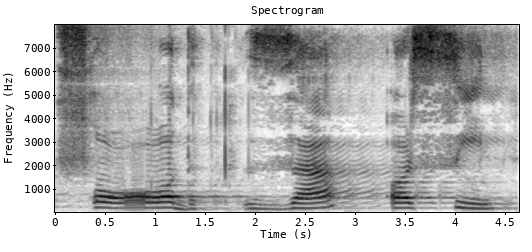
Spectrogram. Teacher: ان کو ادا کرتے وقت سیٹی کی سی آواز نکلتی ہے، اور یہ صرف حروف ہجا میں صرف انہی 3 حروف میں پائی جاتی ہے۔ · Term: حروف صفیریہ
